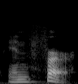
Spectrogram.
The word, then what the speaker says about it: infer: The verb, it has two syllables. And once again, the stress is on the second syllable, infer.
